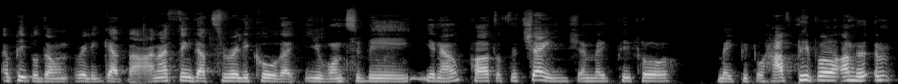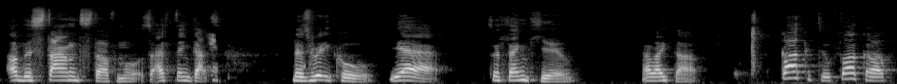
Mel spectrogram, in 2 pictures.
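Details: Adult speaker; Vocal tic (Tourette syndrome).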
